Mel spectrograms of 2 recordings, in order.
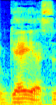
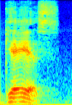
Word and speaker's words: Gaius: He goes on, except Crispus and Gaius, or Gaius is actually the pronunciation, Gaius, lest anyone should say that I baptized in my own name.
